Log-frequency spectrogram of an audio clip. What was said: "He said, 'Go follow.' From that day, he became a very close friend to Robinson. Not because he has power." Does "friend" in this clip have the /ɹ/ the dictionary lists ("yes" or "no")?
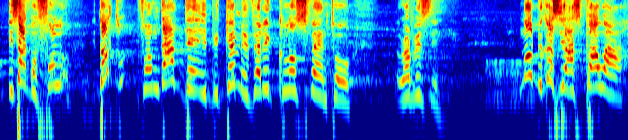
no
